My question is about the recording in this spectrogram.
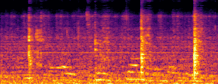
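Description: Spoon and fork clinking and scraping against a plate while eating, with a few sharp clinks, the loudest in the second half.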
